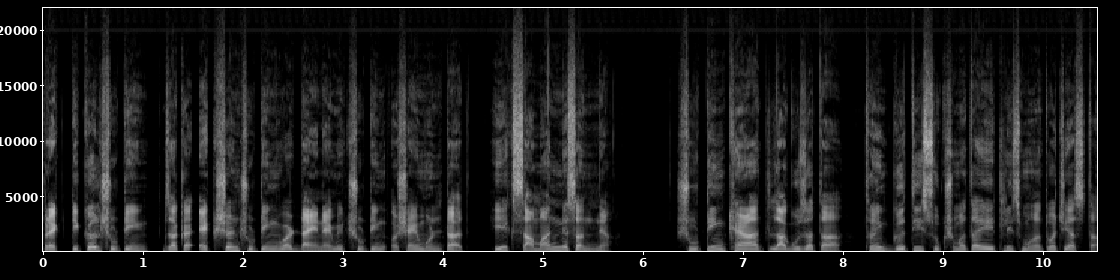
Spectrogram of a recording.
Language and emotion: Goan Konkani, neutral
